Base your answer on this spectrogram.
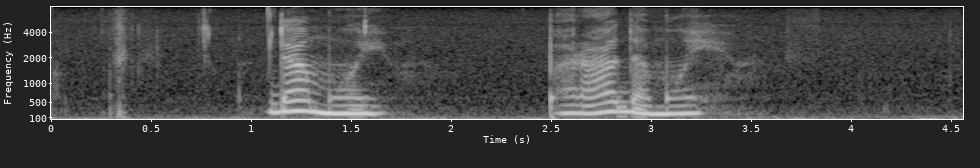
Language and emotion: Russian, sad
